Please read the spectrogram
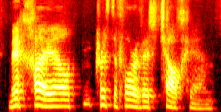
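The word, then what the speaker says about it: Mikhail Khristoforovich Chailakhyan: His name is pronounced Mikhail Christophorovich Chalkin.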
